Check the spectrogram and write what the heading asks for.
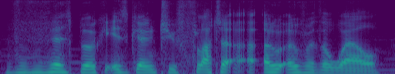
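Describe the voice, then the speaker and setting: A man's voice: medium pitch, steady tone, fairly quick, darkish tone, soft background music. A man narrating as game master, often stumbling and restarting his words. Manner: stammering, frequent restarts.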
